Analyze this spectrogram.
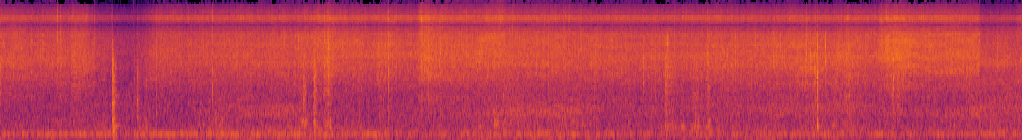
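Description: Burgers frying: a steady sizzle, with a few sharp clicks scattered through it.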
